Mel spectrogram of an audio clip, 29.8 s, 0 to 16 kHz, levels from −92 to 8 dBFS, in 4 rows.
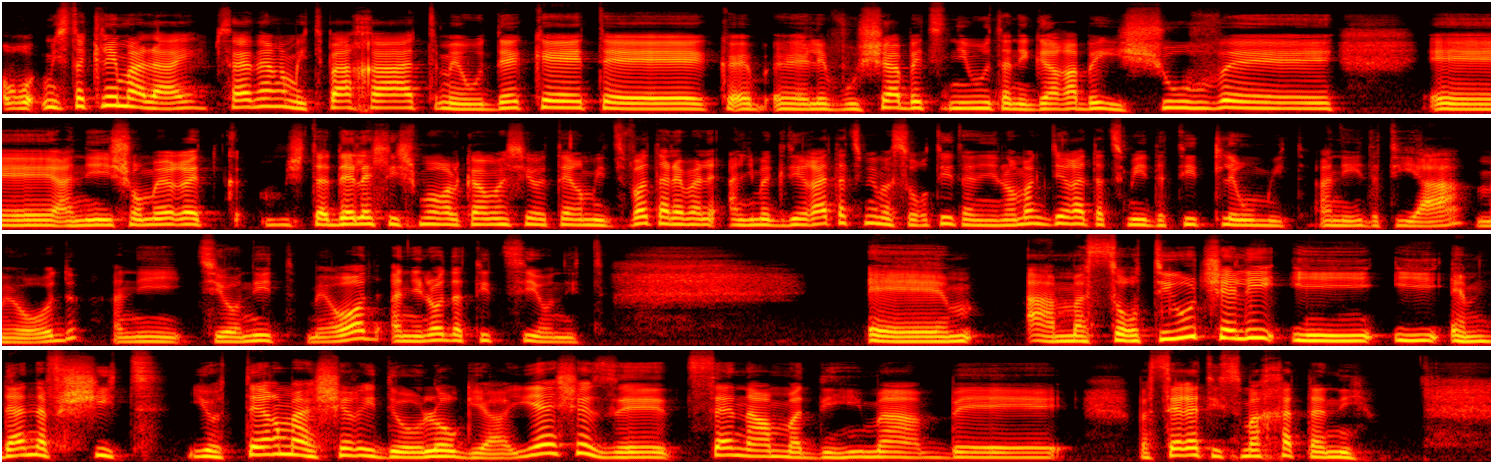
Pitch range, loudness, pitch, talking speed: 165-210 Hz, -22 LUFS, 185 Hz, 120 wpm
